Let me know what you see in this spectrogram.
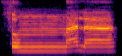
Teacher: Thumma, again, meme with a ghunna. Meme with a shadda, so it has ghunna. Give it some time. Thumma la, and then la is 2 counts.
